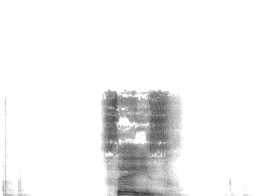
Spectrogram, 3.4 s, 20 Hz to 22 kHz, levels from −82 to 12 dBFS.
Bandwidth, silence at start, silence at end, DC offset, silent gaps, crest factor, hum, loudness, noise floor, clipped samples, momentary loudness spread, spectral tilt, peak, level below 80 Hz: 12.5 kHz; 1.3 s; 1.2 s; under 0.1%; none; 20 dB; none; -14 LUFS; under -90 dBFS; under 0.1%; 9 LU; -2 dB/octave; 0 dBFS; -66 dBFS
